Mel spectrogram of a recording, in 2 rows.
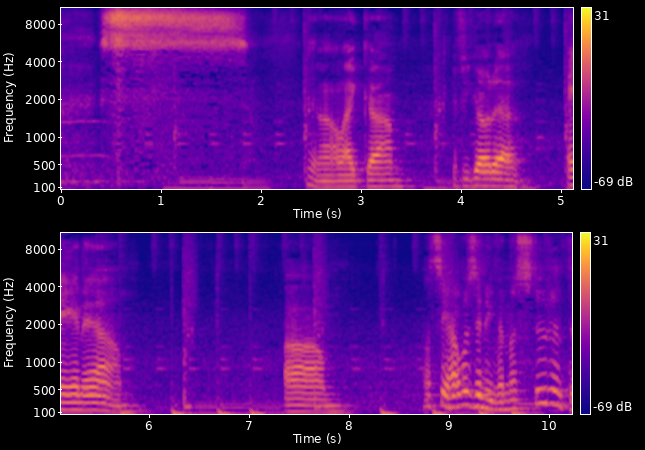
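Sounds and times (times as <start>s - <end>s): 
voice imitating a hiss: 0.4s - 2.1s
speech: 2.5s - 5.9s, 7.4s - 8.0s, 8.8s - 10.2s.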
